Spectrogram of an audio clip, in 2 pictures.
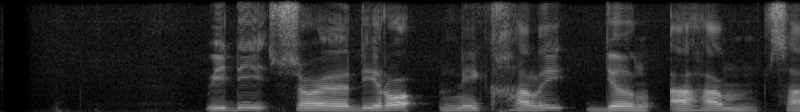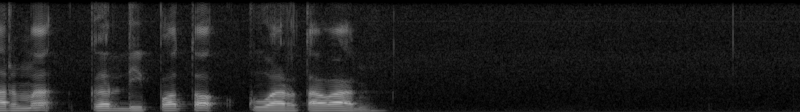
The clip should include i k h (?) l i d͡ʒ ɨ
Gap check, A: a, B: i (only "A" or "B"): A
